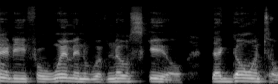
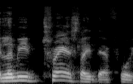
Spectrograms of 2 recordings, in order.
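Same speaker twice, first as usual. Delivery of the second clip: normal talking voice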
